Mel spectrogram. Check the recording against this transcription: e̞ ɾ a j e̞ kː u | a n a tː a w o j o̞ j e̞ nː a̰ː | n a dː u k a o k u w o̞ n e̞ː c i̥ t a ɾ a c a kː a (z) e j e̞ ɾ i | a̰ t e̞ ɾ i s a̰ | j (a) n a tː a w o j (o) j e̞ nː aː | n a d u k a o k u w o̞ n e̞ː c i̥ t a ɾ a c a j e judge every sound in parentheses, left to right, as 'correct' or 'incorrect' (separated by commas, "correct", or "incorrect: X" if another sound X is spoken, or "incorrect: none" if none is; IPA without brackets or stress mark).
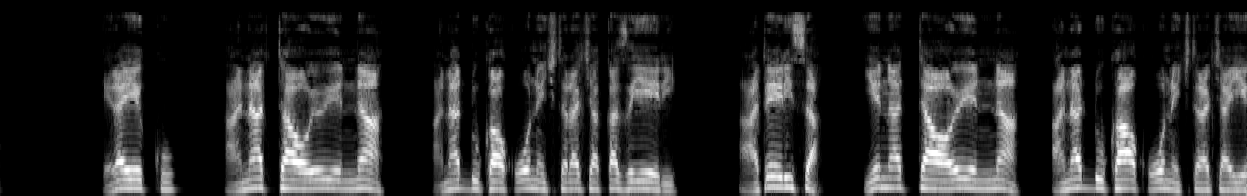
correct, incorrect: e, correct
